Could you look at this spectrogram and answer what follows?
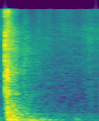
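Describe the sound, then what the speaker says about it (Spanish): A door is shut with a single solid thud, close and fairly loud, followed by a brief dull resonance that fades in quiet room tone. "cierra la puerta"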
